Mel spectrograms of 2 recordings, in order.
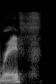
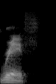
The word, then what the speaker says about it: Rafe: Doesn't So he pronounce his name Rafe? sorry, Rafe? Really? So, Are you sure the L is silent? and the A is long.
